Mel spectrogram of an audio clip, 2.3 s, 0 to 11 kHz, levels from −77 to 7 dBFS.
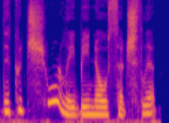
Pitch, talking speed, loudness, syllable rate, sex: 215 Hz, 185 wpm, -16 LUFS, 4.7 syllables/s, female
